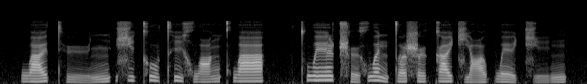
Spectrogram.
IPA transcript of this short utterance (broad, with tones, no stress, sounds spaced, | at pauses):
w a˧˥ ɪ̯ t̪ʰ y˨˩˦ n | ɕ i˥˧ kʰ u˥˧ t̪ʰ i˥˩ x w ɑ˧˥ ŋ kʰ w ä˥ | t̪ʰ w e˥ ɪ̯ ʈ͡ʂʰ ɻ̩˨˩ x w ə˥˩ n t̪ ɤ˧˥ ʂ ɻ̩˧˥ k a˥ ɪ̯ t͡ɕ j ɑ˧˥ ʊ̯ p w e˥˩ ɪ̯ t͡ɕ i˧˥ ŋ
